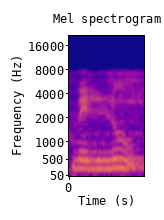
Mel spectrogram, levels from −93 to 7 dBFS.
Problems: none marked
